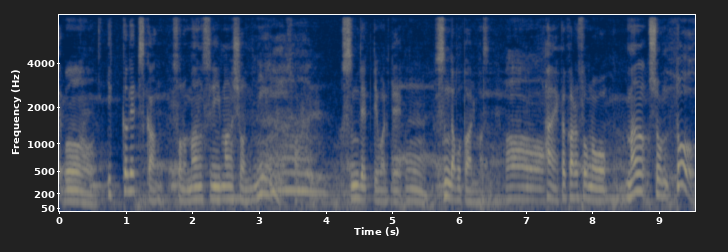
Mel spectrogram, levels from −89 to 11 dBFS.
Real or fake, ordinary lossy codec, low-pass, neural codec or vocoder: fake; none; none; codec, 16 kHz, 4 kbps, FunCodec, trained on Chinese and English, 50 frames a second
